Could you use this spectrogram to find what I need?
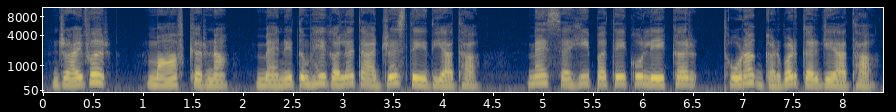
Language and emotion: Hindi, sad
